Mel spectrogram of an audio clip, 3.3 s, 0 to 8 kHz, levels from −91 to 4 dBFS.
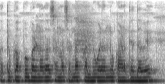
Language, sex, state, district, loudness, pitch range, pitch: Kannada, male, Karnataka, Bidar, -13 LUFS, 125-130 Hz, 125 Hz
